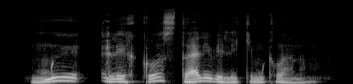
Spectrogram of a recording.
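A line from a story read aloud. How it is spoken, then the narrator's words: Slow speech. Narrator (Russian): медленно произнес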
